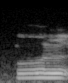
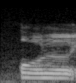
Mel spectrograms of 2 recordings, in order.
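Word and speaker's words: قل: Kul in. Bukan kul, afwan, tebalin sedikit. Jangan terlalu ke huruf kaf. Kalau bacanya kul itu huruf kaf. Kul. Nah. Qul innal mautal ladzi tafirruna minhu fa innahu.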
